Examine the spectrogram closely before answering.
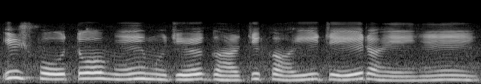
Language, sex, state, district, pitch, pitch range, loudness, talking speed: Hindi, female, Madhya Pradesh, Katni, 230 Hz, 210-250 Hz, -13 LUFS, 110 wpm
